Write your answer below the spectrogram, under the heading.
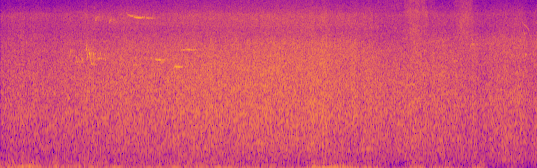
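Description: Wind buffeting the microphone, a low uneven rumble over a steady rushing hiss.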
